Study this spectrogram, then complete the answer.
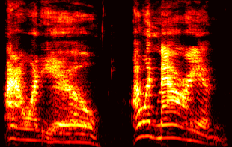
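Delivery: loud, high demanding holler; retold yelling. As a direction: call out demandingly at full volume. Retold father yelling from bed.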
